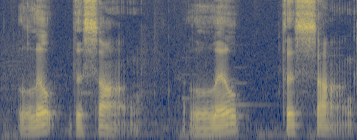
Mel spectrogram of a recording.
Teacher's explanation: So I'd probably still do a stop in between the two, but I'm not going into the T position. I'm going into the dental T position, which is a variation of the TH.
